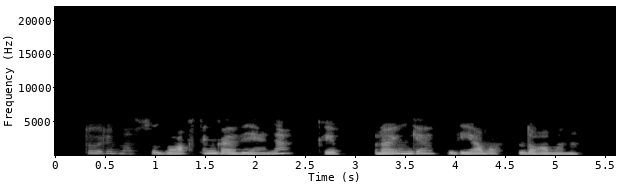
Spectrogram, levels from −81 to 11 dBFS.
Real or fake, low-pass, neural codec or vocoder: fake; 5.4 kHz; vocoder, 24 kHz, 100 mel bands, Vocos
